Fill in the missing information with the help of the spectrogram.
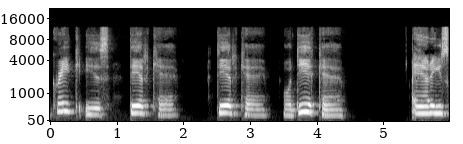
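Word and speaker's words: Ares: Aries, god of war is irez.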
